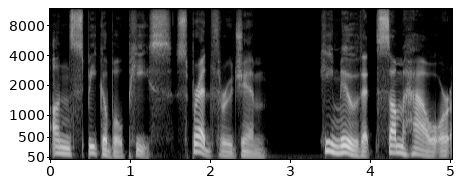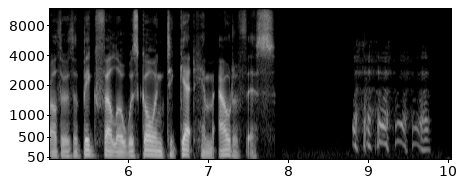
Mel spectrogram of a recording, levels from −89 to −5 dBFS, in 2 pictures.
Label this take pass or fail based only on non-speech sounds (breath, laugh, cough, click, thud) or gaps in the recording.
fail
